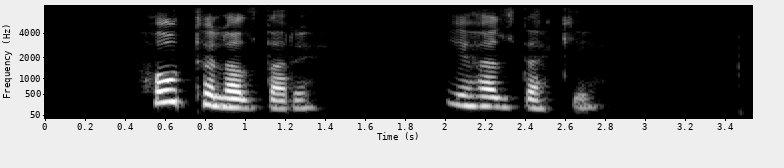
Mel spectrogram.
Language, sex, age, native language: Icelandic, female, 50-59, Icelandic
